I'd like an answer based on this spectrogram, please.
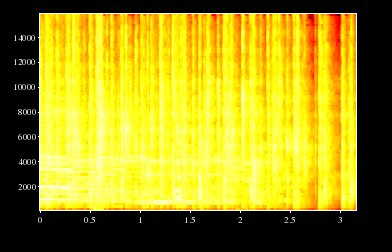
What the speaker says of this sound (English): we got to put some applause in here for you real quick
